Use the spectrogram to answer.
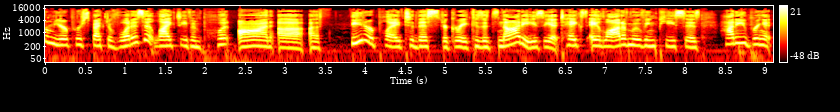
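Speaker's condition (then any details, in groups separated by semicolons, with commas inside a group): No condition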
